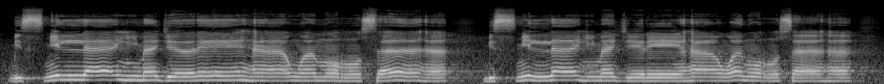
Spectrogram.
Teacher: imalah yang digunakan itu adalah imalah yang kubro. Jadi lebih jelas kepada e-nya.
